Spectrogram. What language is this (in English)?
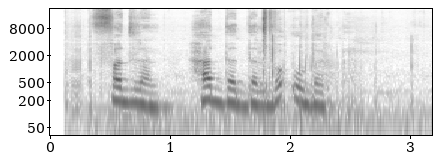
Somali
